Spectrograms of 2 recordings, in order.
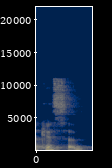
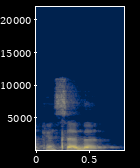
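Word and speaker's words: كسب: Then we have the word ma kasab. Is it wa ma kasab or wa ma kasaba? Kasaba. Which one? It's the second one.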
